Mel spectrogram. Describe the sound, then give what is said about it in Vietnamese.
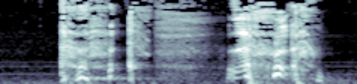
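A woman coughs hard in two harsh, rasping bursts of several coughs each, separated by a short pause, with no talk. “Mẹ Vũ đột nhiên ho lên sù sụ.”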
